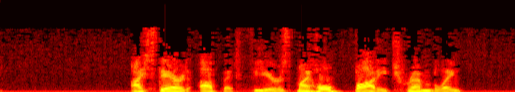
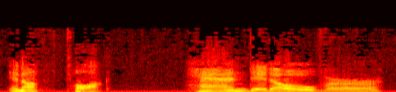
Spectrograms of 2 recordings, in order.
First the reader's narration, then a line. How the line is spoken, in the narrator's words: he growled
